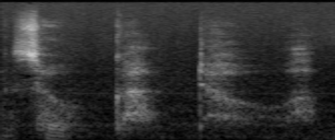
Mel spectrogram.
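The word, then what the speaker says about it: SOH CAH TOA: Native American tribe, and the tribe kept chanting So-ka-toa, So-ka-toa, So-ka-toa.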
